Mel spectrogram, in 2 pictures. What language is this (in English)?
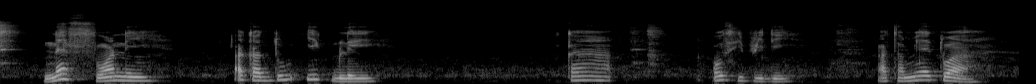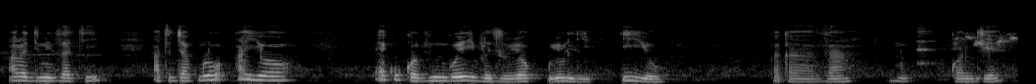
Ikposo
